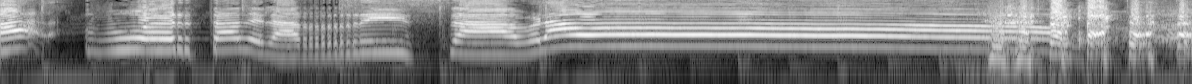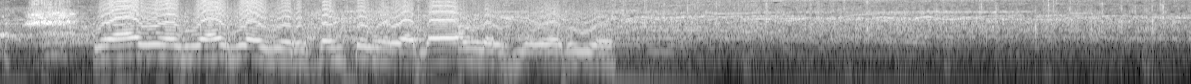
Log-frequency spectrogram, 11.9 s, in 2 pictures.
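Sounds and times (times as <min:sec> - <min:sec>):
speech: 0:00.9 - 0:09.3
laughter: 0:04.8 - 0:07.3
crowd applauding: 0:05.2 - 0:11.9.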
